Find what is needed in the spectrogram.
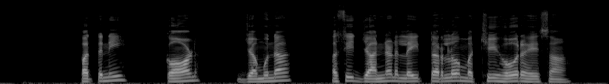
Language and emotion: Punjabi, neutral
